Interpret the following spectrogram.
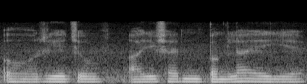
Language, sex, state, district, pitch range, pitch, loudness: Hindi, male, Jharkhand, Sahebganj, 125-130 Hz, 125 Hz, -19 LUFS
